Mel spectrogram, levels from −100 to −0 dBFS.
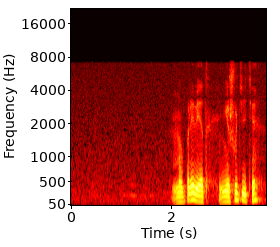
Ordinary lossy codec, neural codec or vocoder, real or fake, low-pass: AAC, 48 kbps; none; real; 7.2 kHz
